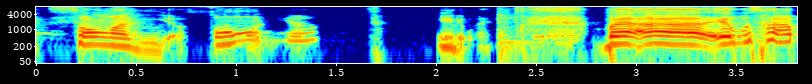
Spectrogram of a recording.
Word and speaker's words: Sanya: I always get her name wrong because I think about Tanya, but I know it's Sonya.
